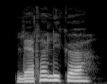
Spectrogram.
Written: LATTERLIGGJORDE

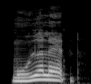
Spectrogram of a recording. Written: moderland

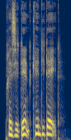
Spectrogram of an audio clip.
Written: præsidentkandidat

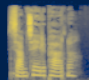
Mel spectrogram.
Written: samtalepartner

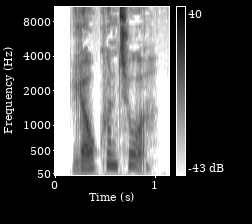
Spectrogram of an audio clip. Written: lovkontor

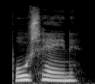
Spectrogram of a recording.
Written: brushane

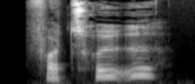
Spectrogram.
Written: fortryde

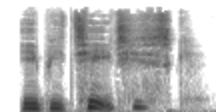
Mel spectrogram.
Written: epitetisk

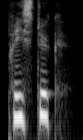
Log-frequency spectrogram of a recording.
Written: prisdyk

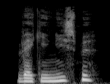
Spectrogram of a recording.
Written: vaginisme

